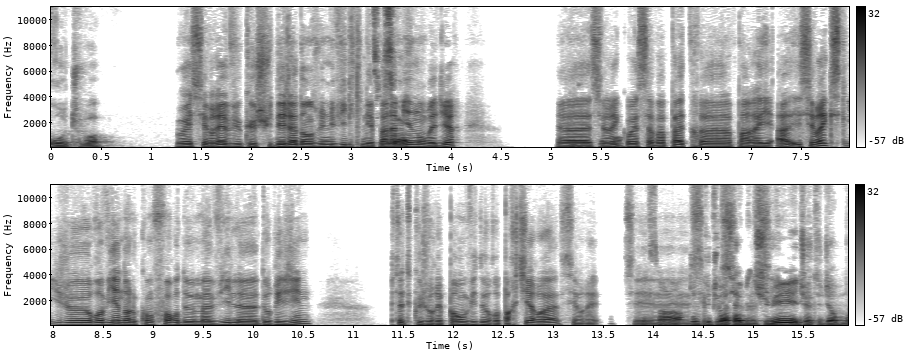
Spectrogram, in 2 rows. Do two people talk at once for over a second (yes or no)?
yes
